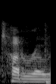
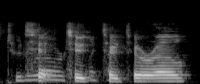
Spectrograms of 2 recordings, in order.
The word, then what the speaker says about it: Turturro: It's not Turturro. It's Turturro. Turturro. Yeah. When I heard someone say that, I was like, "There's no way that's the pronunciation. It's got to be Turturro." And it is absolutely not Turturro.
